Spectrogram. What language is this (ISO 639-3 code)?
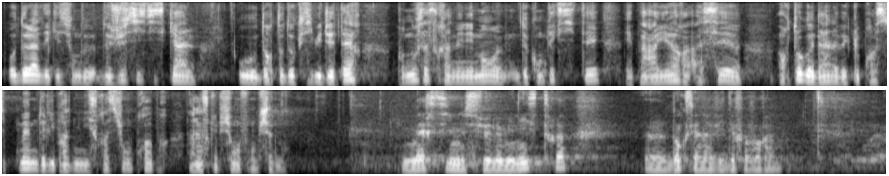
fra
